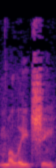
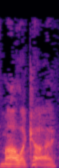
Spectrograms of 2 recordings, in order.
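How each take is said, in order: First: The name is said with an Italian-style pronunciation. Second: The name is said with a plain English pronunciation. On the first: The speaker calls it wrong. "if you're Italian, you probably pronounce it Malachi" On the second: The speaker calls it right. "But it's Malachi"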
